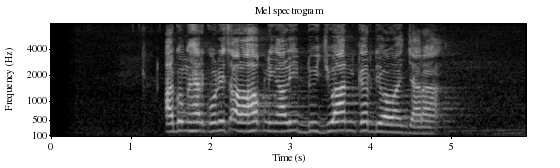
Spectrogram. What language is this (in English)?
Sundanese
